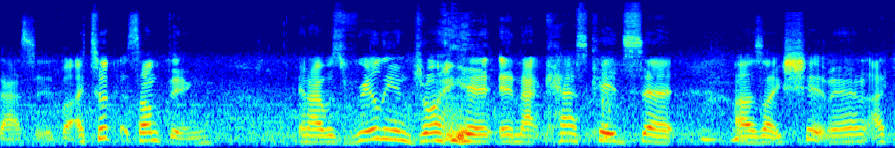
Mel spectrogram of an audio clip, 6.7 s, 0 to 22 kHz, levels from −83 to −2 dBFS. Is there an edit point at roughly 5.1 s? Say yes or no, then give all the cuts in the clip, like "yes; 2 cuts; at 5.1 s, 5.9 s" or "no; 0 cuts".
no; 0 cuts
